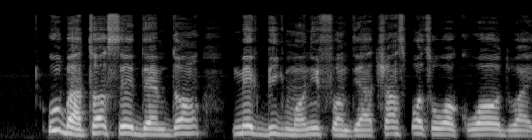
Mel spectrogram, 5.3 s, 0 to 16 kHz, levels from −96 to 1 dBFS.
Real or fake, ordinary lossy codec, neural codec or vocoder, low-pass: real; none; none; 10.8 kHz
